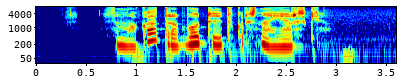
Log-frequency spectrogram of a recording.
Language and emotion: Russian, sad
